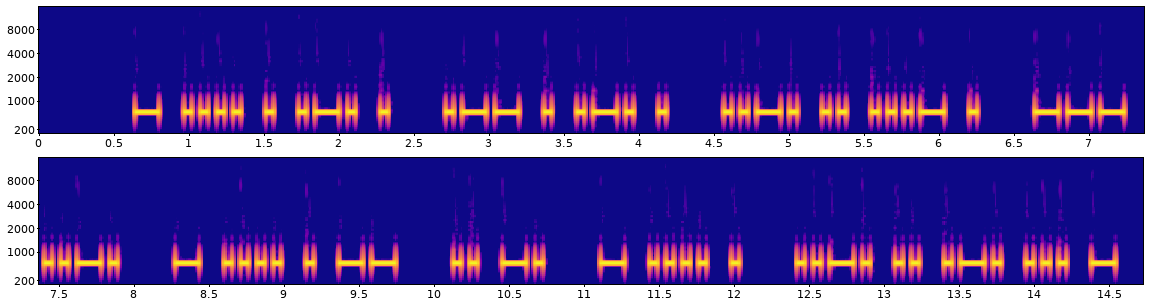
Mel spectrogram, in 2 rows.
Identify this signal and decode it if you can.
Morse code, heard as a keyed tone, about 22 wpm, 700 Hz. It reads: THERE WERE FIVE OF THEM IN THE FIRST
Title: Sentences from Top 1000 Words - Review Part 2 - 22wpm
